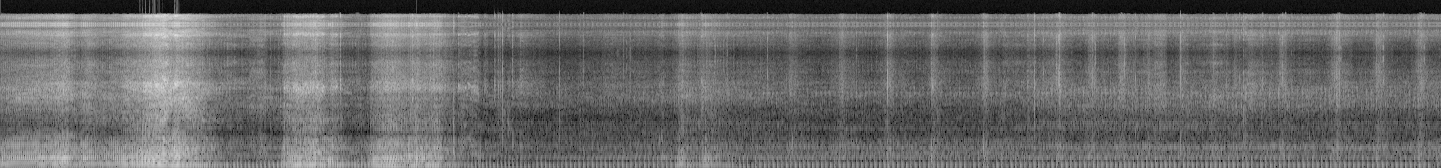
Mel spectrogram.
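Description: Yamaha Kodiak ATV's single-cylinder four-stroke engine revving in several swelling bursts as it crawls through brush, then settling to a steady, quieter low-speed putter about nine seconds in.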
